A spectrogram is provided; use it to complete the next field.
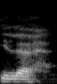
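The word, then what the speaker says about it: إله: So the word for God in Arabic is just ilah, right?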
